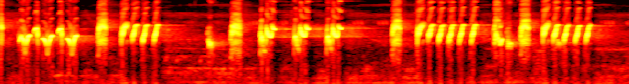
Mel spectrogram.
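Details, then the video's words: Prolific 'isian'-style song of a sooty-headed bulbul. Quick strings of hooked whistles and rattled note series, broken by sharp chips and one or two slurred upward notes, with short gaps. "SUARA BURUNG KUTILANG GACOR FULL ISIAN"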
